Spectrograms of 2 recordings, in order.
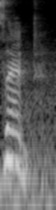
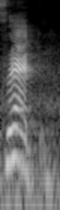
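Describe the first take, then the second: Both takes have the same delivery.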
